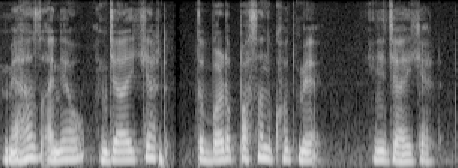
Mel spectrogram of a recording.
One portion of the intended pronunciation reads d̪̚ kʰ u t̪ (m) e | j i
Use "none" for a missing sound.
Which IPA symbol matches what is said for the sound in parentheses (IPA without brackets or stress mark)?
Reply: m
